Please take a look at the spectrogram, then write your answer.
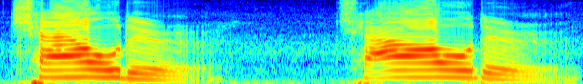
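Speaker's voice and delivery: "Chowder" loud and drawn out with a hard final r; big mock-American "Chowder"; chowder pronunciation demo. Shown as a demonstration. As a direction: copy a pronunciation clip's "Chowder", overdoing it.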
